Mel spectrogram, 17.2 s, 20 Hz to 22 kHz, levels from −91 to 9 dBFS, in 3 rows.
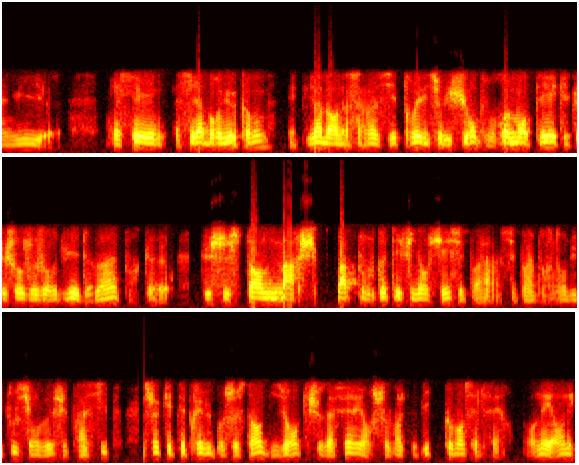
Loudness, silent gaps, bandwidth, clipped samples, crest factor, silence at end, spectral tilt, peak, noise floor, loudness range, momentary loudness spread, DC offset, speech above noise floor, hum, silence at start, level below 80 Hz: -16 LUFS; none; 8 kHz; under 0.1%; 16 dB; 0.05 s; -6.5 dB/octave; 0 dBFS; -49 dBFS; 7 LU; 15 LU; under 0.1%; 33 dB; none; 0 s; -64 dBFS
